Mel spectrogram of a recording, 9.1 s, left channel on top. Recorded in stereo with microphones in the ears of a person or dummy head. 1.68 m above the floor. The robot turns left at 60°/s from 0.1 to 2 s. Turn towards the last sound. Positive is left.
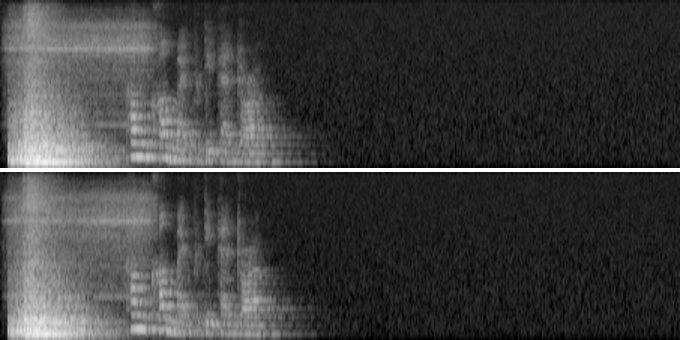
turn(degrees=-30)  # may be behind; listen again after turning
